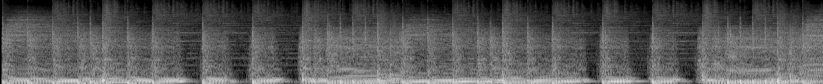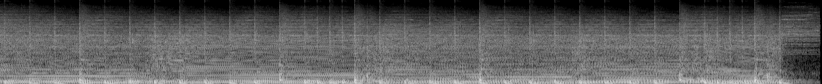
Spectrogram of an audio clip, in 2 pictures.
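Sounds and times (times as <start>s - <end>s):
amplifier: 0.0s - 16.2s.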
